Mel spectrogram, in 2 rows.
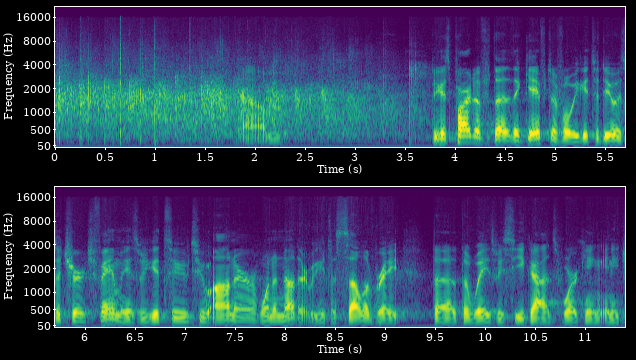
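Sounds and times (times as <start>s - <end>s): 
audience applause: 0.0s - 3.6s
speech: 1.9s - 2.4s, 3.8s - 11.3s.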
